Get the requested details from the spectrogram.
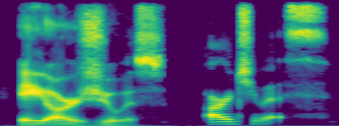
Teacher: Stress on the first syllable, and that sound is quite soft, like a J.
